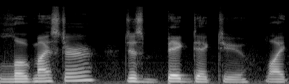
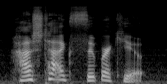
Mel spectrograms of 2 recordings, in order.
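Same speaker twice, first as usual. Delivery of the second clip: put-on female voice, quieter; 6 semitones higher, 4 dB quieter than usual. Gushing over a cute emote with others: put-on female voice. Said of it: "my female voice".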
